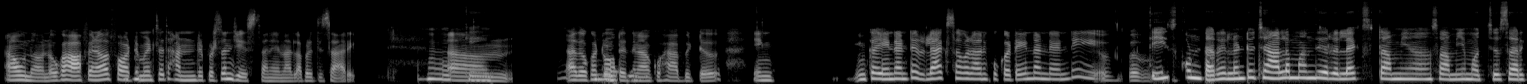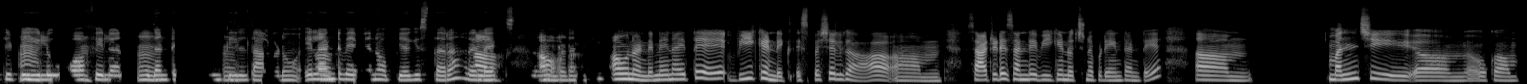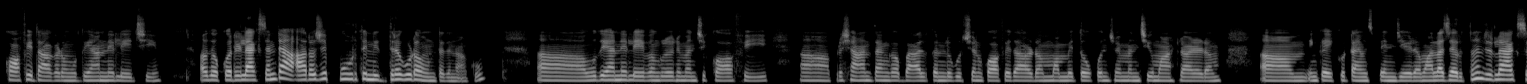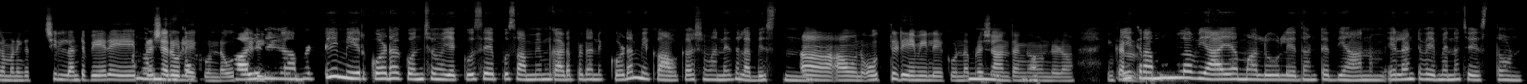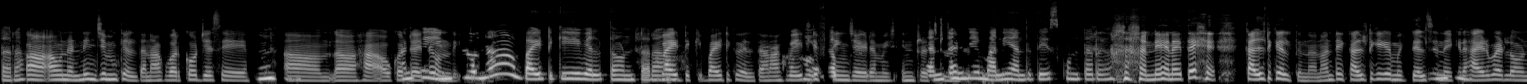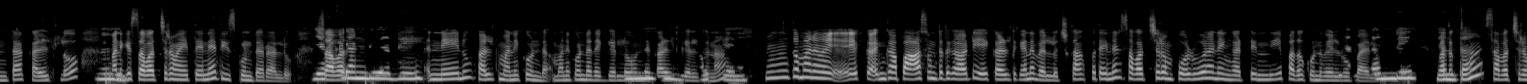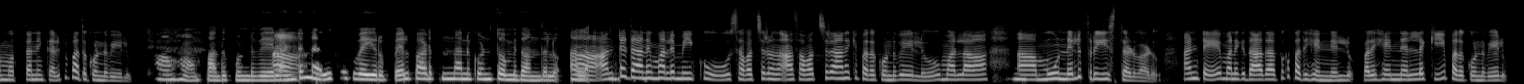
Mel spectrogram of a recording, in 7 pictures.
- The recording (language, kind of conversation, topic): Telugu, podcast, పని తర్వాత మీరు ఎలా విశ్రాంతి పొందుతారు?
- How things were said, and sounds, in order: in English: "హాఫ్ యన్ అవర్, ఫార్టీ మినిట్స్"; in English: "హండ్రెడ్ పర్సెంట్"; tapping; in English: "హాబిట్"; in English: "రిలాక్స్"; other noise; in English: "రిలాక్స్"; in English: "గ్రీన్"; in English: "రిలాక్స్‌గా"; in English: "వీకెండ్ ఎక్ ఎస్పెషల్‌గా"; in English: "సాటర్డే, సండే వీకెండ్"; in English: "కాఫీ"; in English: "రిలాక్స్"; in English: "కాఫీ"; in English: "కాఫీ"; in English: "టైమ్ స్పెండ్"; in English: "రిలాక్స్‌గా"; in English: "చిల్"; other background noise; in English: "హాలిడే"; in English: "జిమ్‌కెళ్తా"; in English: "వర్కౌట్"; in English: "వేయిట్ లిఫ్టింగ్"; in English: "ఇస్ ఇంటరెస్ట్"; in English: "మనీ"; laughing while speaking: "నేనైతే"; in English: "కల్ట్‌లో"; in English: "కల్ట్‌కెళ్తున్నా"; in English: "పాస్"; in English: "ఫ్రీ"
